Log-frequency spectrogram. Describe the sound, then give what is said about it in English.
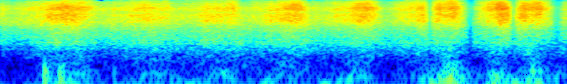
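A piece of pumice sands the rough surface of a shaved skin, making a continuous, hissing abrasive rub built from repeated back-and-forth strokes at a steady level. “All right, so here I have a piece of pumice. I'm going to try to sand the skin surface after the shaving process because the surface of the skin now is pretty rough.”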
